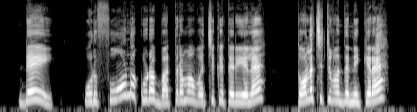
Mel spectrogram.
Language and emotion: Tamil, angry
